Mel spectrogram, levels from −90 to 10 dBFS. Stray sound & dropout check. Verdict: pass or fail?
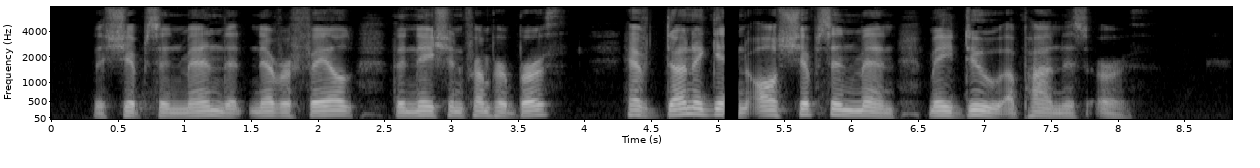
fail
